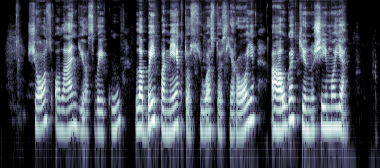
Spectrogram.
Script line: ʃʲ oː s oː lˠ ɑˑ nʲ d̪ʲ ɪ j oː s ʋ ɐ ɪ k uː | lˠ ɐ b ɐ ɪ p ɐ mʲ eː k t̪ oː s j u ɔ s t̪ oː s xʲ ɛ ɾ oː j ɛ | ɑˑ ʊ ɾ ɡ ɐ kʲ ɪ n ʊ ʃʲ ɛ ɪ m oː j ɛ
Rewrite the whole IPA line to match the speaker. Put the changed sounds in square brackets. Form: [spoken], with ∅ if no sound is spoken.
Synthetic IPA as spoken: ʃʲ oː s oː lˠ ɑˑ nʲ d̪ʲ ɪ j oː s ʋ ɐ ɪ k uː | lˠ ɐ b ɐ ɪ p ɐ mʲ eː k t̪ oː s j u ɔ s t̪ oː s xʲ ɛ ɾ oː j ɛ | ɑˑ ʊ [∅] ɡ ɐ kʲ ɪ n ʊ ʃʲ ɛ ɪ m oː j ɛ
